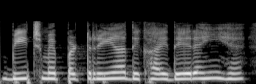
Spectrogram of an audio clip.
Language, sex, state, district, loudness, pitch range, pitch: Hindi, female, Uttar Pradesh, Lucknow, -12 LUFS, 255-270 Hz, 260 Hz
